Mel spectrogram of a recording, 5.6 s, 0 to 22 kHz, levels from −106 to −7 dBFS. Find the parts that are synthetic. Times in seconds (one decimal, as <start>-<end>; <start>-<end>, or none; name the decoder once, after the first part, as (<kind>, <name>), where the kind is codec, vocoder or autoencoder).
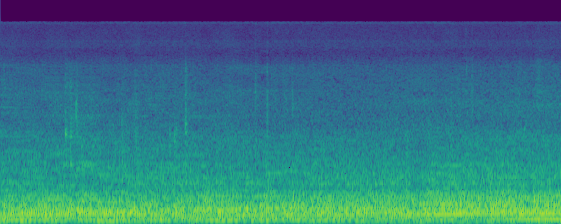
0.0-1.4 (codec, SNAC); 2.0-3.1; 4.1-4.6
